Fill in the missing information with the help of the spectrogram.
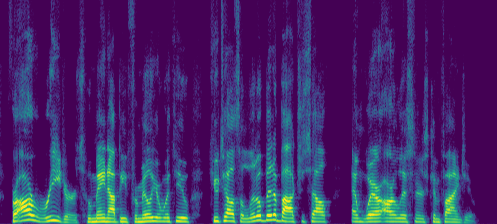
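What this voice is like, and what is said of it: Slight East Coast American accent. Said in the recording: “I'm picking up on a little bit of an accent there ... I'm going to venture to guess you're on the East Coast as well”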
